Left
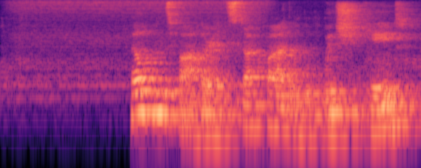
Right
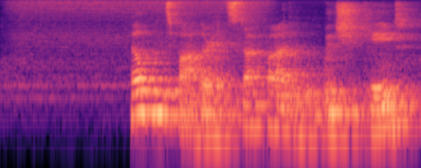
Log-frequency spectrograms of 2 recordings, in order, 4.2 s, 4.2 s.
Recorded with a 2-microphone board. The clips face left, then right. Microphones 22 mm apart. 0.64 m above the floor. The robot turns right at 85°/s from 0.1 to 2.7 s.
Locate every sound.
1.3 s a man speaking: 85° right, 0.6 m; by 3.1 s 35° left, 0.6 m
3.2 s a man speaking: 15° right (ahead or behind), 1.0 m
